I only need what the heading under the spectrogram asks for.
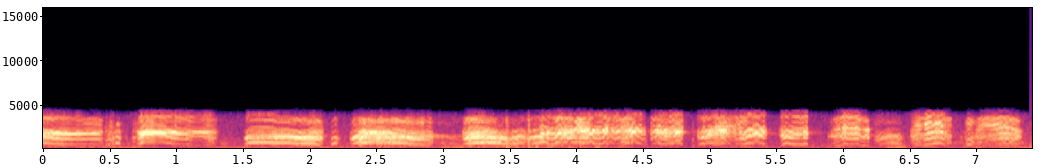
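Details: Gulls feasting at Repino, near St. Petersburg, a noisy chorus of raucous, harsh, repeated calls overlapping almost continuously, short gaps between bursts, with low rumbling underneath.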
